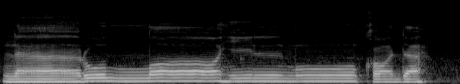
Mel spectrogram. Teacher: Lam tebal, kemudian 2 harakat pada lafaz nama Allah.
